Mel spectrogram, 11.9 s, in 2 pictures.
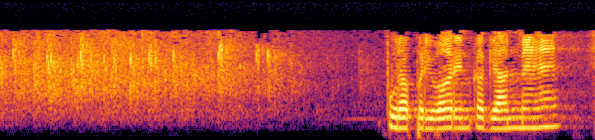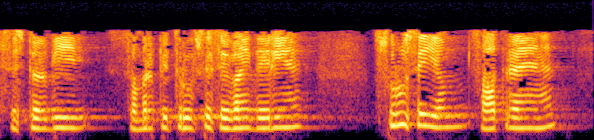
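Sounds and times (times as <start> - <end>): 
audience applauding: 0.0 - 3.8
speech: 3.9 - 9.1, 9.7 - 11.6.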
